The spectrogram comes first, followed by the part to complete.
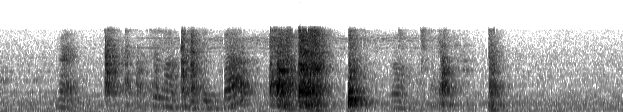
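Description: Ceramic massage cups clinking and knocking against each other as they are handled and set down: about a dozen sharp clatters over four seconds, then quiet.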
